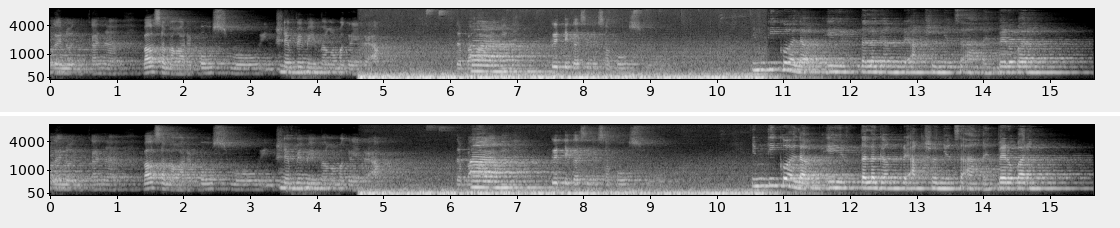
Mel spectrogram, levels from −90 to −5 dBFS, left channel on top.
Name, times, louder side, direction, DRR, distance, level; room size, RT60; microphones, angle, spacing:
voice 1, 0.0-4.9 6.1-7.0 7.5-9.3, left 1 dB, 15° left, 3 dB, 0.7 m, -31 dB
voice 2, 3.4-3.9 6.3-7.0 10.5-14.8, right 2 dB, 65° right, 1 dB, 1.2 m, -23 dB
sound 1, 4.6-10.8, left 2 dB, 80° left, 0.5 m, -23 dB
16.0 x 5.7 x 6.3 m, 2.9 s
head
